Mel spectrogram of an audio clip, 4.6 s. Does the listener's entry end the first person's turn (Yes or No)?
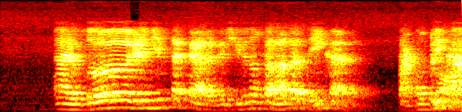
Yes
